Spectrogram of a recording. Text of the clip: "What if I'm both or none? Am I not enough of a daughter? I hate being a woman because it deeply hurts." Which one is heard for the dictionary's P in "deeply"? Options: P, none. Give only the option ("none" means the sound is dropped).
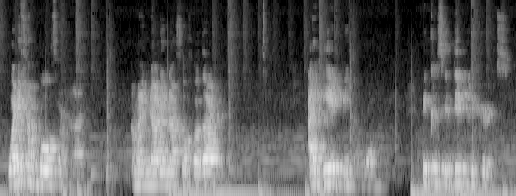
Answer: none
